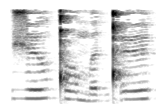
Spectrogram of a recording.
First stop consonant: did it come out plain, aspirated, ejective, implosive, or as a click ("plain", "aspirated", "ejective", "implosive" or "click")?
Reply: click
